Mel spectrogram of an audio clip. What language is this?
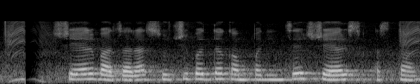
Marathi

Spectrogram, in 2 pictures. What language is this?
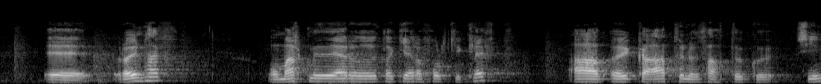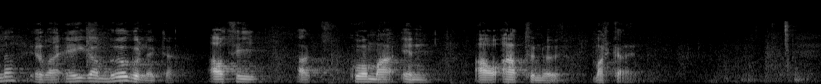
Icelandic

